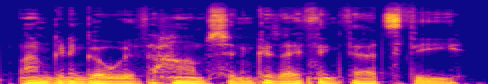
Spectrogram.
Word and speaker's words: Hamsun: pronounced hamson but I'm going to go with hamson because I think that's the pronunciation that Norwegians would use hamson was born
